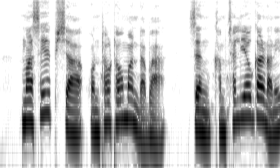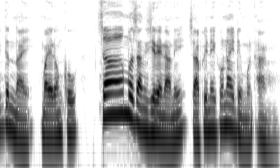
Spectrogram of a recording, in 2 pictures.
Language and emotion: Bodo, happy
